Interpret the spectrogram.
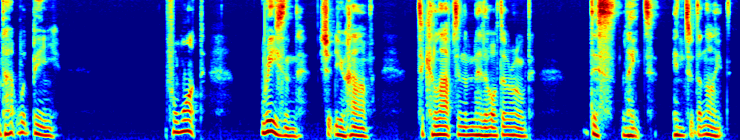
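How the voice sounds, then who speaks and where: A courteous vampire gentleman, as a man plays him in an audio roleplay, speaks at an unhurried crawl with a deep, mellow warmth. His phrasing is formal and old-fashioned, broken by soft chuckles. The sound is close and dry, with no room around it. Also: no room sound. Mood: amused. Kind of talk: ASMR roleplay.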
